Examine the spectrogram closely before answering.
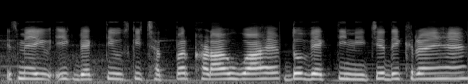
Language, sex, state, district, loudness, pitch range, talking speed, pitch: Hindi, female, Bihar, Bhagalpur, -16 LUFS, 245-260 Hz, 205 wpm, 255 Hz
